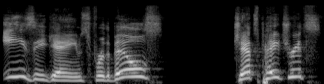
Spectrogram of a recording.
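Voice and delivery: said slowly, as if in air quotes: "easy games for the Bills"; sarcastic, slow "easy games", as if between quotes. Real, not acted. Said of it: "I say this emphatically in air quotes".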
